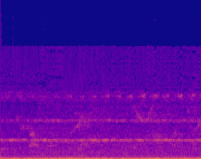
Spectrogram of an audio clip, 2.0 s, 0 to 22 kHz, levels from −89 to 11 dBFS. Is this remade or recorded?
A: remade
